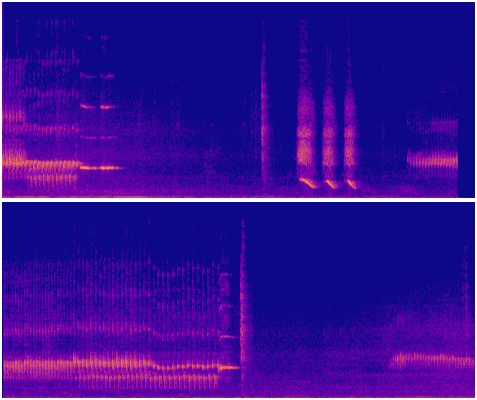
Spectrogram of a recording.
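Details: Singing canaries: a song of rapid buzzy rolls around a high pitch, a brief quiet gap broken by three quick downward-sweeping notes, then more long rolling trills that fade and return near the end.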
